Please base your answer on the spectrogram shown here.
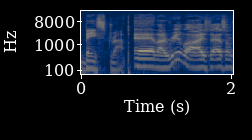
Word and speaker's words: Bastrop: pronounced bass drop.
